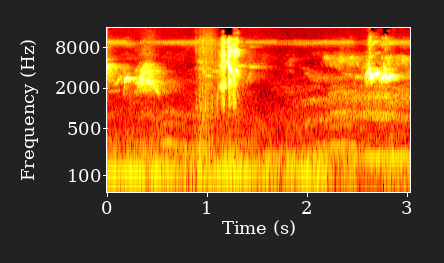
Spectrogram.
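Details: Green-cheeked conure in the morning: a brief squeaky chirp, one coarse screech, then a high warbling squeak.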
